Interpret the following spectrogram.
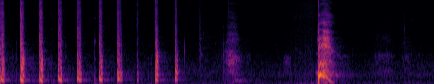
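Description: A person laughing: a quick run of about ten short pulses in the first two seconds, then one louder vocal sound about three seconds in, its pitch falling.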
